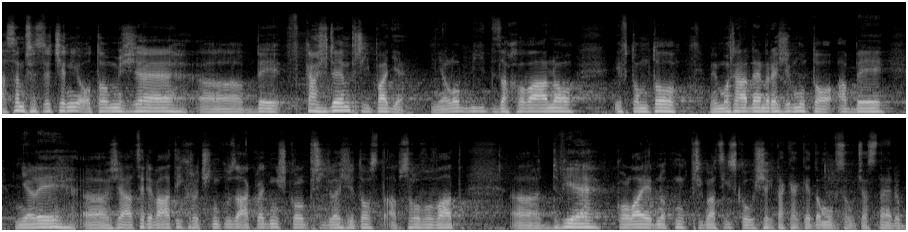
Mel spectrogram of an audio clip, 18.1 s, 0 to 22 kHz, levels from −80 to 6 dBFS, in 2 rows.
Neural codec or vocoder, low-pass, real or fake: vocoder, 48 kHz, 128 mel bands, Vocos; 14.4 kHz; fake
